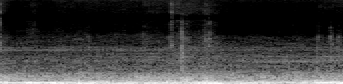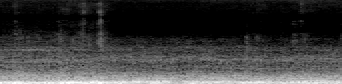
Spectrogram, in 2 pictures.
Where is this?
in a car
